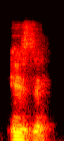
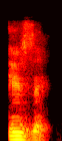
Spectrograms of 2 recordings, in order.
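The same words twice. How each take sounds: No difference in how they are said.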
